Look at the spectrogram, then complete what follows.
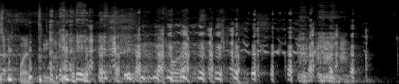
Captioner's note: people laugh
